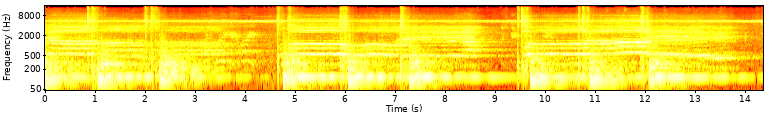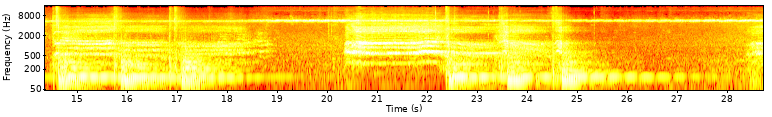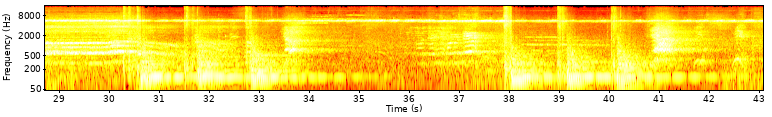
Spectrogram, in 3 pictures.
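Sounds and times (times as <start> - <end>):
crickets chirping: 0.0 - 43.0
high-pitched insect song: 0.0 - 43.0
voices chanting: 0.0 - 43.0.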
